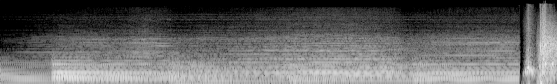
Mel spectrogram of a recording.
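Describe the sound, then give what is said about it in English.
Sustained harmonica chords shift several times, then cut off abruptly as a sharp, loud slap on the buttocks lands near the end, followed by a short rustle. “And he gives you a sentimental slap on the tuchus.”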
